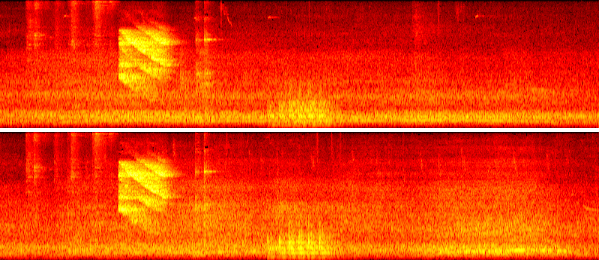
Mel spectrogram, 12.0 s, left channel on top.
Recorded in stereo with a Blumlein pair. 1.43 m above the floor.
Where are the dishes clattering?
45° right, 1.4 m.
